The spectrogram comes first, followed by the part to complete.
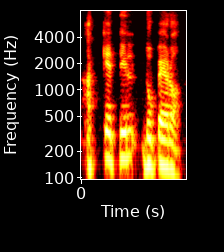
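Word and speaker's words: Anquetil-Duperron: Spelling is something different, but the pronounce of that spelling is Akketil Dupeyron.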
